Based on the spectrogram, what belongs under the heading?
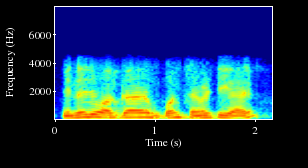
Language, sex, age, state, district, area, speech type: Sindhi, male, 45-60, Maharashtra, Mumbai Suburban, urban, conversation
